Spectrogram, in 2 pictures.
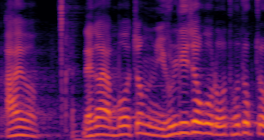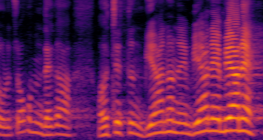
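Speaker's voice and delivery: rising to a shrill mock cry; hammed-up reluctant sorry, building loud; grudging apology. (마지못해 하는 과장된 사과)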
